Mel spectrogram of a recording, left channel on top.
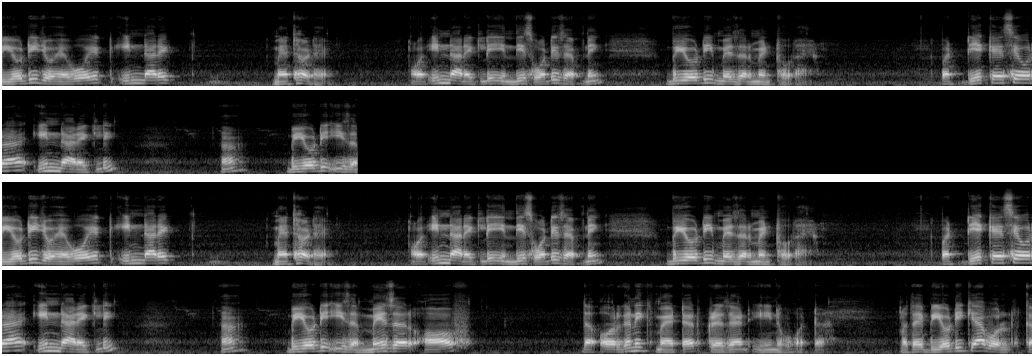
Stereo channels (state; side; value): drops out; left; at 13.9 s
